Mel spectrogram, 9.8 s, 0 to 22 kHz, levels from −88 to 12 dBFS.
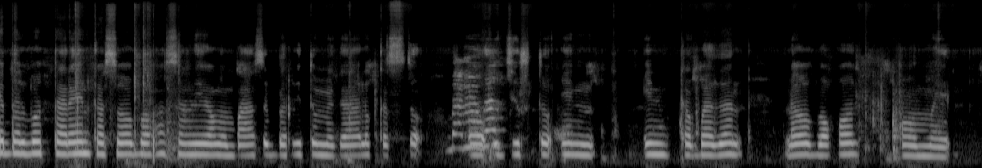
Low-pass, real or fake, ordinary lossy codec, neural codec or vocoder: none; fake; none; codec, 44.1 kHz, 7.8 kbps, DAC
